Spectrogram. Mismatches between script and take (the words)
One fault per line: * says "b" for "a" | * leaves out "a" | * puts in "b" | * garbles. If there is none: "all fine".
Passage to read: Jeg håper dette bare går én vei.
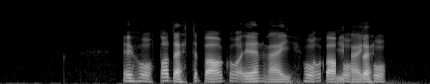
* garbles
